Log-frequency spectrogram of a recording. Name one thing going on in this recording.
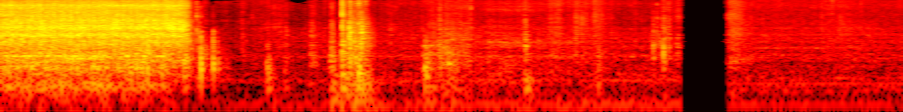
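Wooden pieces knock and clatter against each other.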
